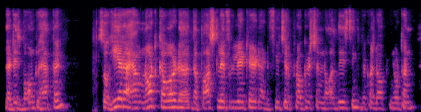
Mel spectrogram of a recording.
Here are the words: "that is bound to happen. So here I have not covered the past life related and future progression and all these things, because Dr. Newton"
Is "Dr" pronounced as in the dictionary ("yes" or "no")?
yes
